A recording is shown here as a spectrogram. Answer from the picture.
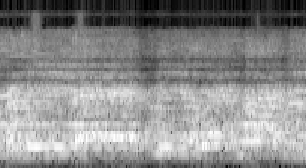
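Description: Women's folk singing group singing a Bulgarian village folk song together, with an accordion accompanying them.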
